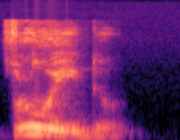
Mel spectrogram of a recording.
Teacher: o u aqui é a vogal e esse i é a semivogal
